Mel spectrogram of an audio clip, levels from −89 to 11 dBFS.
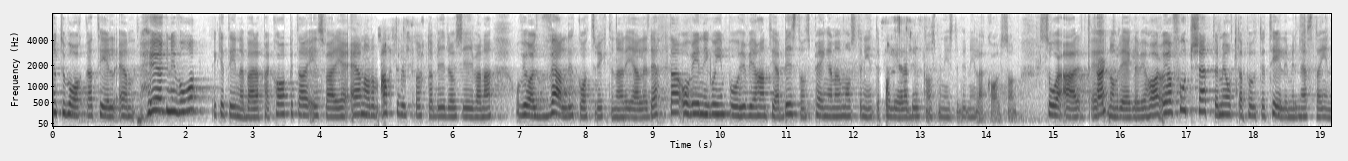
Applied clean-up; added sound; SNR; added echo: neural mask model Resemble Enhance denoiser.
